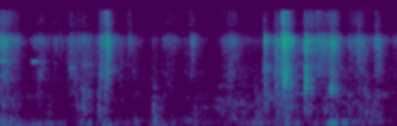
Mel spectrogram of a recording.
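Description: Irregular scuffing footsteps and rustling from a handheld phone being carried: a handful of short, hissy scrapes spaced about a second apart, loudest a little before the end.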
